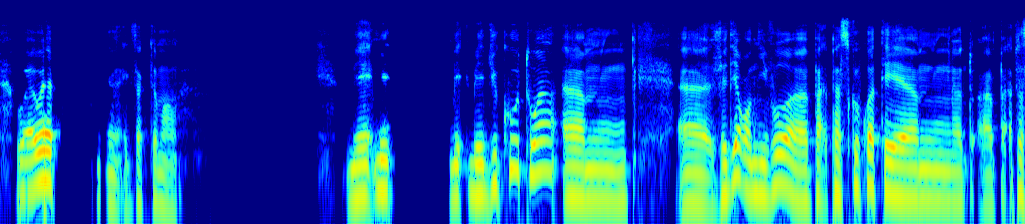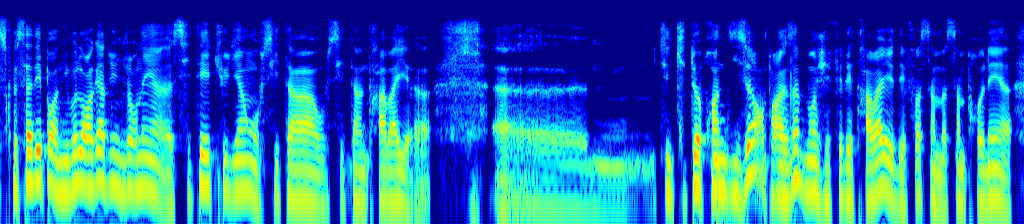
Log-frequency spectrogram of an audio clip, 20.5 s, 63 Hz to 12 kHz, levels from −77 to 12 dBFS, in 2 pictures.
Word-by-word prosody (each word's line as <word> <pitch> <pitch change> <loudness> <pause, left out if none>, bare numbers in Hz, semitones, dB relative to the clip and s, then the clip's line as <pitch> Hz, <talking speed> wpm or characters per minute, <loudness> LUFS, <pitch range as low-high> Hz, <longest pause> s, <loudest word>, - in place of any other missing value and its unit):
Ouais, 135 0 +1
ouais. 170 +2 +8 0.7
Exactement, 85 +2 -9
ouais. 80 - -14 1.7
Mais 120 +3 0
mais 140 -1 +1 0.6
mais 125 0 -2
mais 130 -1 +1
du 155 +6 -4
coup 230 -1 -3
toi, 220 +2 -1
hem, 115 -2 -1 0.6
heu, 100 -2 0
je - - -13
veux 125 - 0
dire 195 0 +2
au 140 - +1
niveau, 140 +5 +2
heu, 110 -2 +2
pa - - -5
parce 135 -3 -2
que 150 - -2
quoi 155 +1 +3
tu 135 - -1
es, 130 - +5
hem 110 -2 0
t - - -14
ah 100 0 -7
pa - - -12
parce 135 -3 -4
que 145 - -2
ça 165 +2 +6
dépend 175 -1 +6
au 140 - +1
niveau 135 +3 +1
de 165 - +4
l'organisation 165 +2 +5
d'une 160 -3 -3
journée, 145 0 0
heu, 100 -7 -2
si 105 +5 -9
tu 160 - +1
es 155 - +4
étudiant 140 -1 -2
ou 120 - -2
si 120 +3 -10
tu 120 - -1
as 115 -2 +3
ou 95 - -8
si 100 +2 -12
tu - - -7
as 110 - -1
un 105 - -4
travail, 110 0 0
heu, - - -6 0.7
hem, 90 - -8 0.3
qui 135 - -2
qui 115 - -9
te 155 - +5
prend 145 -1 +6
10 130 +3 -1
heures 200 - +5
par 125 -1 +3
exemple, 150 +5 +2
moi 140 - +2
j'ai 115 -3 -3
fait 120 - -6
des 120 -2 -1
travails 135 +6 +3
et 130 - +1
des 105 -3 -3
fois 130 +7 -4
ça 115 -2 -5
ça 110 +5 -6
me 105 - -4
prenait, 115 +1 -1
heu, - - -2
125 Hz, 225 wpm, -24 LUFS, 110-150 Hz, 1.7 s, ouais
